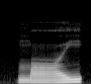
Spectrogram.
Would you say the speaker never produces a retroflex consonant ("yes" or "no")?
yes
